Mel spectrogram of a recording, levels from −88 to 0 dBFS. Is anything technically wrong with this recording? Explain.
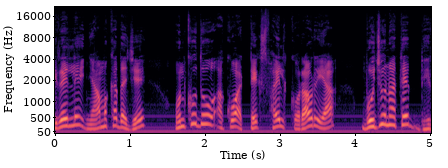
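Yes. Mains hum runs through the whole speech recording: a steady 60 Hz tone about 20 dB below the speech, leaking in from the power line through a ground loop or nearby transformer. Unlike rumble, it holds one fixed pitch and never drifts.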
